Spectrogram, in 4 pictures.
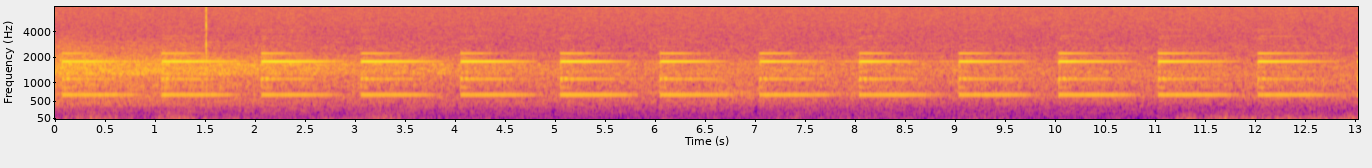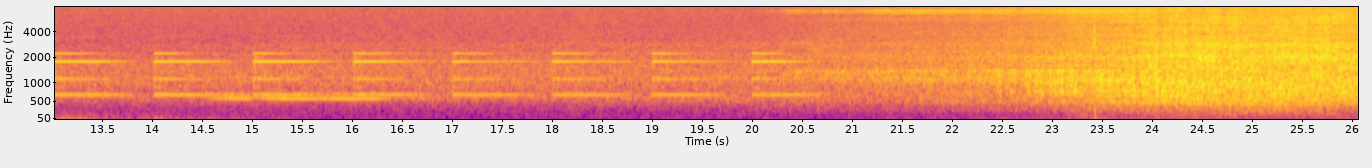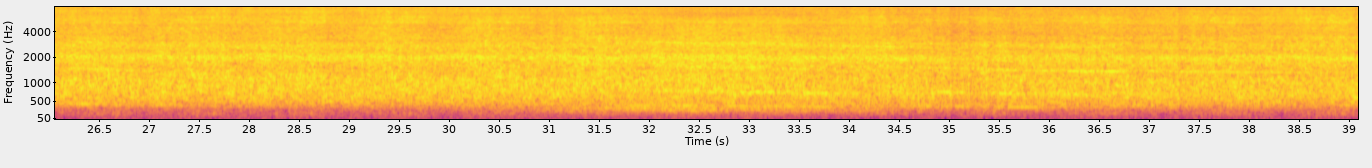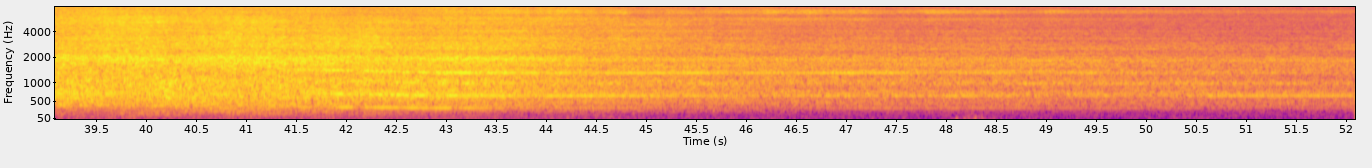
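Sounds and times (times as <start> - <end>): train whine: 0.0 - 52.0
wheels rushing on rail: 0.0 - 52.0.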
